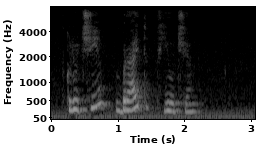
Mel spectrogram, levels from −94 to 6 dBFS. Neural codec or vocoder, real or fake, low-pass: none; real; 7.2 kHz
